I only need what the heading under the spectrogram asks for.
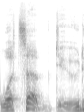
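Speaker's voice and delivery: put-on American accent. Retelling how Henry greeted them every day: Henry's American accent. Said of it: "fucking fire, uh, American accent because he's British".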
